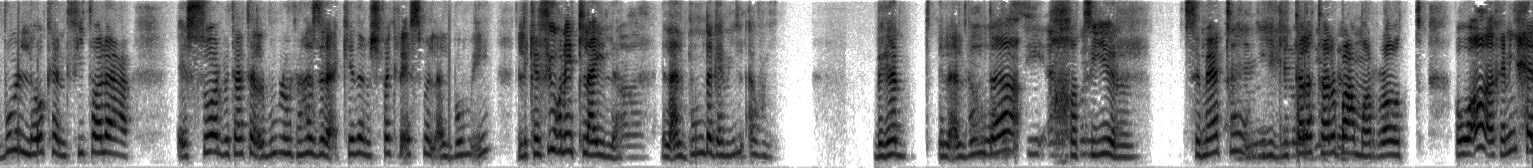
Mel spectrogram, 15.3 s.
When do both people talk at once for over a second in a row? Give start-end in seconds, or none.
9.6-11.2, 12.3-13.7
